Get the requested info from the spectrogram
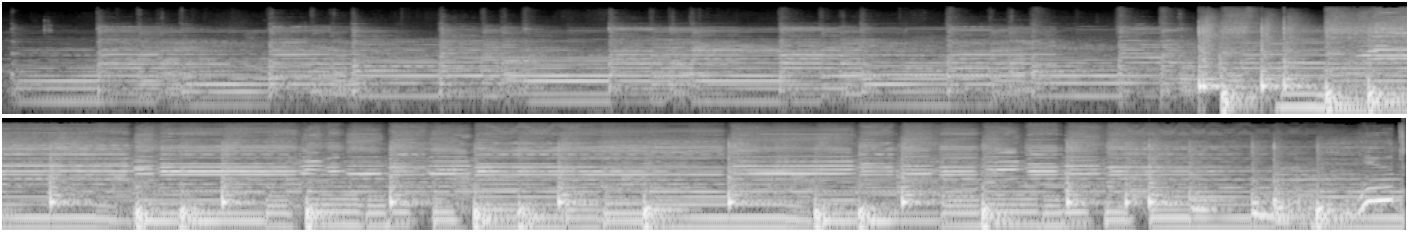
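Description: Live rock band playing an instrumental intro: harmonica over guitar for about twelve seconds, then the drums and the full band come in with a steady driving beat.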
